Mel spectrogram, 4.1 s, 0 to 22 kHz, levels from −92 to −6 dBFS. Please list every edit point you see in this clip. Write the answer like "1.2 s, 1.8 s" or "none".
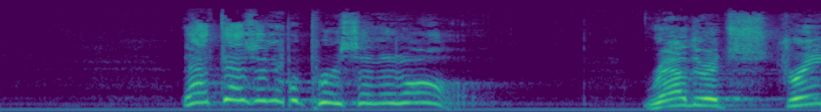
1.4 s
